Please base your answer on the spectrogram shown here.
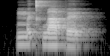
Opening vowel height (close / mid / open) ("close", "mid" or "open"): mid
